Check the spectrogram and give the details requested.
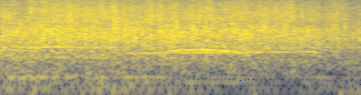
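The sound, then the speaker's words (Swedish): Steady, dense applause from a group for a correct quiz answer, loud, with many hands clapping continuously throughout without a break or any voices standing out. “Applåd.”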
